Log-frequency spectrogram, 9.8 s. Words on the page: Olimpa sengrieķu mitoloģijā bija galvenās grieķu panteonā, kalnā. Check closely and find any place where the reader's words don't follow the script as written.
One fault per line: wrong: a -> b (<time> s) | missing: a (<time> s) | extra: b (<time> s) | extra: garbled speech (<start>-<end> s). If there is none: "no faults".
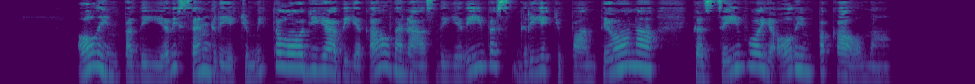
extra: dievi (1.4 s)
extra: dievības (4.5 s)
extra: kas dzīvoja Olimpa (7.0 s)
